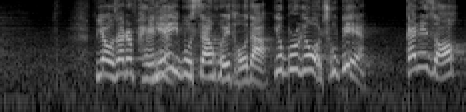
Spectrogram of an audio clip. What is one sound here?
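A young woman speaks anxiously and quickly, close by.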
